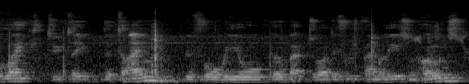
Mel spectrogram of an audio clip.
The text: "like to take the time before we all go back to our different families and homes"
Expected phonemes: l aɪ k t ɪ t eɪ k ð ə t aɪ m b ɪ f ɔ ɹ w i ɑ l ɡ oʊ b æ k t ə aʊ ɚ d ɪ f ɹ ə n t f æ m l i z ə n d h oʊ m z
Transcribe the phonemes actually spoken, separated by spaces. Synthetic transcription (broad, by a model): l aɪ k t ɪ t eɪ k ð ə t aɪ m b ɪ f ɔ ɹ w i ɑ l ɡ oʊ b æ k t ə aʊ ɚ d ɪ f ɹ ə n t f æ m l i z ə n h oʊ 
